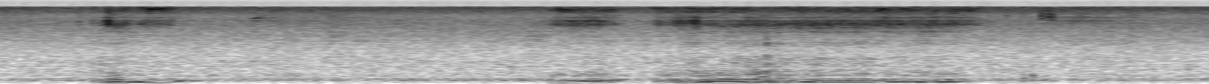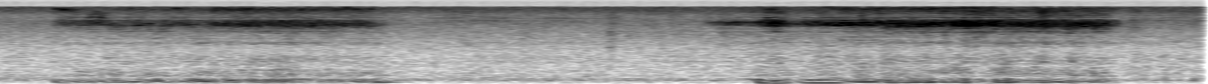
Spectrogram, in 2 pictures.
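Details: Bubba, old, snoring while dreaming in sleep: repeated low rattling snores with soft whistling on each breath, about four cycles in twelve seconds.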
